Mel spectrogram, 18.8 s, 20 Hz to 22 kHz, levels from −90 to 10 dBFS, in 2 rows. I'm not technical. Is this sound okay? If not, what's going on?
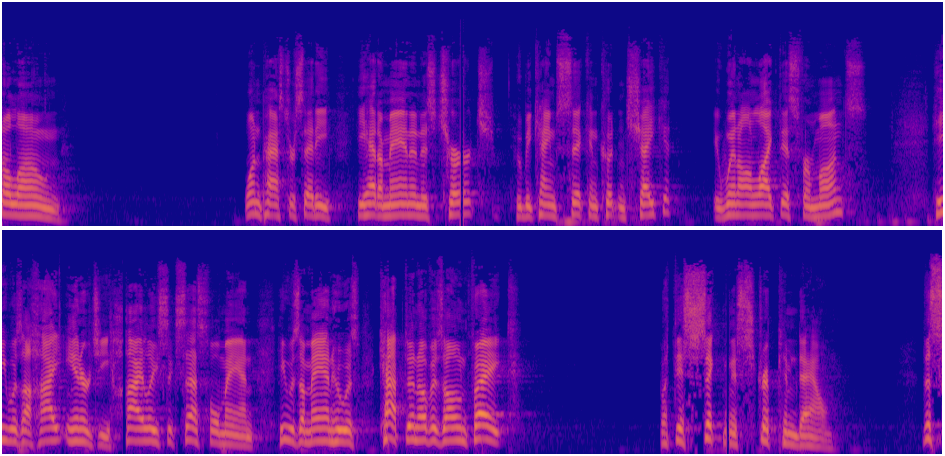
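No. The speech has three brief dropouts, each a gap at a join of encoded pieces. They fall at 4.58 s, after "a man in his", at 10.61 s, after "was a high energy", and at 16.65 s, just before "stripped him down". Each silence lasts about 33 to 34 milliseconds, and they recur every 6 seconds. The audio was saved in separate chunks and stuck back together. Each chunk kept a sliver of silence at its edge, so the sound briefly cuts out, then resumes.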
